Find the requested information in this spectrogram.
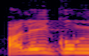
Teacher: علیکم میں عین پر زبر ہے، حرکتیں نہیں کھینچیں گے، عین حلق کے درمیان والے حصے سے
